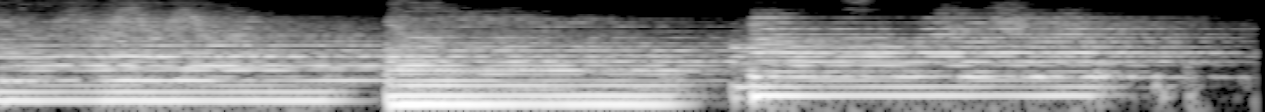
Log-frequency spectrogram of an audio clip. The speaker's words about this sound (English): The Rev One, the big Yamaha rack mount thing with the kind of uh, remote control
